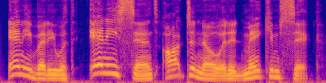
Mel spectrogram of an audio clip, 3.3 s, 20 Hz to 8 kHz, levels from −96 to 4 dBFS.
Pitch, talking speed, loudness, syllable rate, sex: 160 Hz, 200 wpm, -15 LUFS, 5.4 syllables/s, male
